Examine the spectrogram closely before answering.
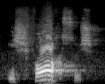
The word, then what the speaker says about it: esforços: O timbre fechado desse O, esse O, né, no singular, vai tornar-se O, vai tornar-se aberto no plural.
